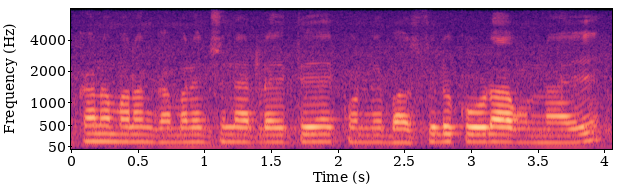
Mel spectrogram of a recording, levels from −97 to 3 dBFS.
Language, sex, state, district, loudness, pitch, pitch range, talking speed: Telugu, male, Telangana, Hyderabad, -16 LUFS, 155 Hz, 150-160 Hz, 105 wpm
